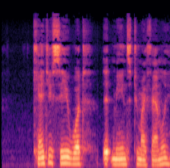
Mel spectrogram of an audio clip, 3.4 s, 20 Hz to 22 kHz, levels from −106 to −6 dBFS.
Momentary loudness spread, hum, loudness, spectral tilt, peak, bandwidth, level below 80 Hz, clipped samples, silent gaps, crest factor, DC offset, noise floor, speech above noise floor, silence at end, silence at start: 11 LU; none; -21 LUFS; -4.5 dB/octave; -6 dBFS; 16 kHz; -58 dBFS; under 0.1%; none; 18 dB; under 0.1%; -66 dBFS; 44 dB; 0 s; 0.65 s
